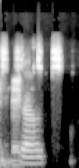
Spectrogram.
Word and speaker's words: debt: जैसे मान लो कंपनी ने उधार लिया है, तो उधार को हम इंग्लिश में बोलते हैं डेट। डेबिट। डेट कहते हैं, इसमें डी साइलेंट है, लेकिन स्पेलिंग DEBT है, डेट।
